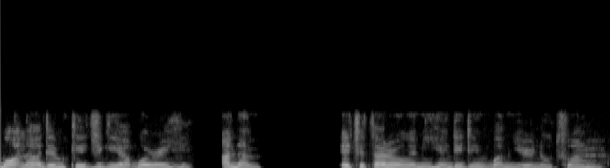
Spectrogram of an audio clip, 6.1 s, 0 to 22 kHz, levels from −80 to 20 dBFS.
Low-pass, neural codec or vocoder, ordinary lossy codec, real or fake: 7.2 kHz; none; Opus, 16 kbps; real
